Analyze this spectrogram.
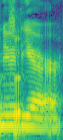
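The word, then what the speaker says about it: minaudière: No, it's but, Minutier, like Lumiere in Beauty and the Beast.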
